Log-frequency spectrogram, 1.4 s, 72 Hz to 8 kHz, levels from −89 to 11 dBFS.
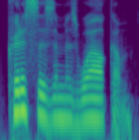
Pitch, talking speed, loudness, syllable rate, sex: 150 Hz, 130 wpm, -19 LUFS, 5.7 syllables/s, female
